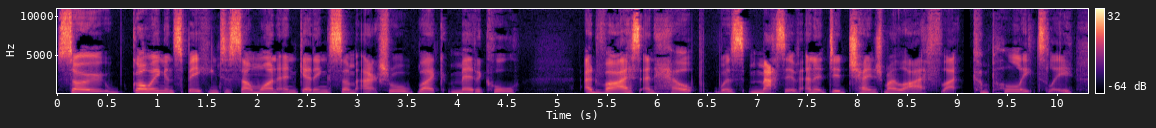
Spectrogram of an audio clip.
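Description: A woman with an Australian accent speaks fairly slowly at a medium pitch, her tone bright and sharp. Her intonation is monotone and flat, and the recording is very clean with a silent background. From Australia, Perth. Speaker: podcast host. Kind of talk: casual solo chat.

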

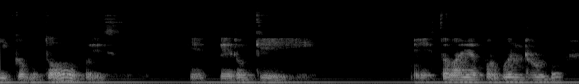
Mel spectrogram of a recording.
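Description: A man talks at a very slow pace in a very deep, low pitch, leaving long, frequent pauses. His pitch variation is ordinary, and the room echo is audible. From Honduras. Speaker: amateur podcast host. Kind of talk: podcast introduction monologue. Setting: home room, computer and microphone. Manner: halting, many filler sounds.

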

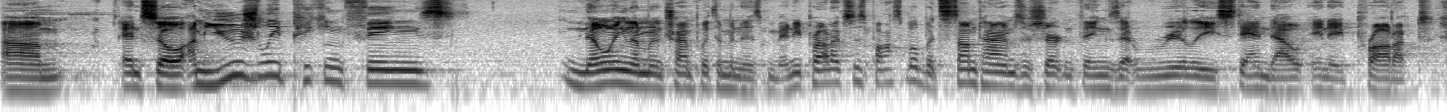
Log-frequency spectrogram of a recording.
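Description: With an American accent, a man speaks in a plain, everyday voice at a medium pitch, using lively intonation at a moderate pace. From Maine, US. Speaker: craft fermented-beverage maker. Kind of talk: interview, casual chat. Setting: his tasting room.

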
